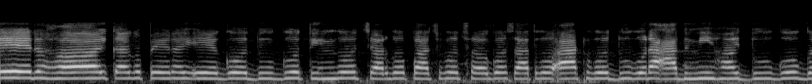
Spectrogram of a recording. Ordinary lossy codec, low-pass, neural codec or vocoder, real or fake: Opus, 32 kbps; 7.2 kHz; codec, 44.1 kHz, 7.8 kbps, DAC; fake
